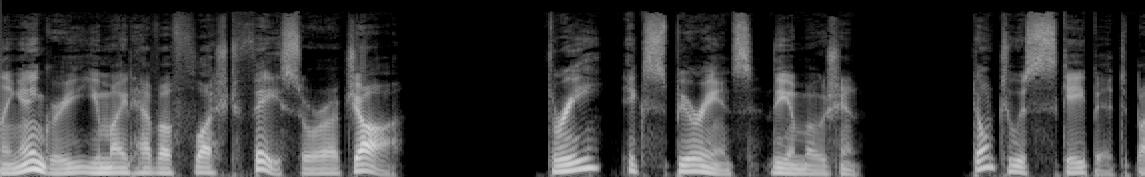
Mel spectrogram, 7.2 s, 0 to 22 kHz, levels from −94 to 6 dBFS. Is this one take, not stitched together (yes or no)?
no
